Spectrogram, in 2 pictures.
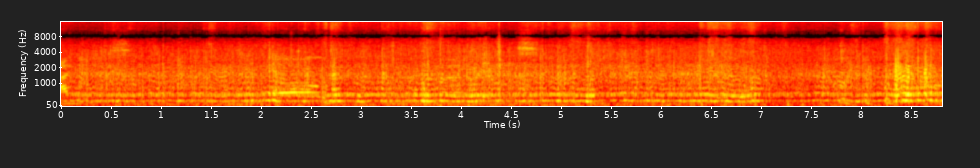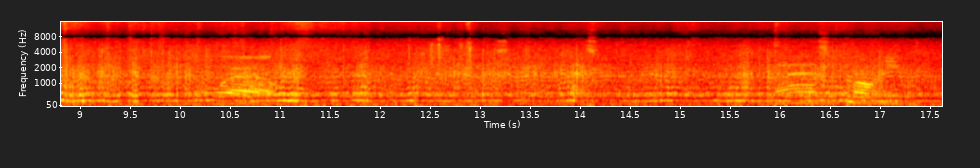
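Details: Swarming honey bees at a hive being cut out of a Catholic church wall in Monrovia; thick sustained buzzing hum throughout, swelling slightly at times, with scattered taps and faint wavering tones.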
